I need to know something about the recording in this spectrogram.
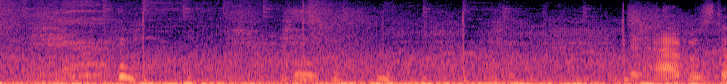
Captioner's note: laughing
